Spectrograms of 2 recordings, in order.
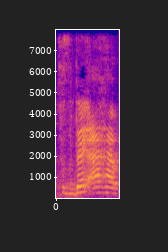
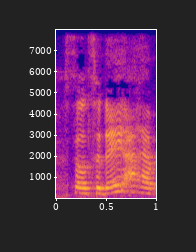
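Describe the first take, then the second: First: The phrase is spoken at a fast pace. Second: The phrase is spoken at a slower pace. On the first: The speaker calls it wrong. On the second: The speaker calls it right.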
